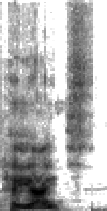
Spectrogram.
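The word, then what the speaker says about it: reais: um to the 500 so um 100 rails hites the money the money is R but it's spelled like real it's l literally spelled r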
